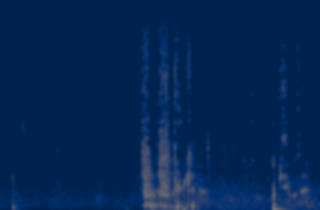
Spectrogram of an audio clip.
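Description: Hushed whispering close to a microphone, a short burst of breathy whispered words about halfway through and another brief one near the end, in an otherwise very quiet room.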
